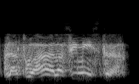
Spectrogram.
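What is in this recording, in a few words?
Italian left wing mood low, speech; War Thunder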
